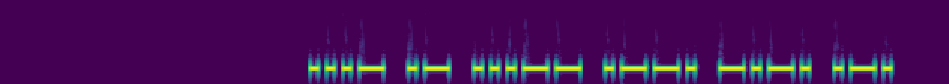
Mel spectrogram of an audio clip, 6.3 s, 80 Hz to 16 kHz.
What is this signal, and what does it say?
Morse code, heard as a keyed tone, about 22 wpm, 700 Hz. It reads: VA3PCR
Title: DXCC-100 Call Signs - 6 Characters - Repeated 3x - 22wpm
